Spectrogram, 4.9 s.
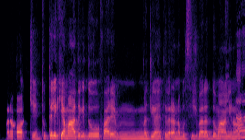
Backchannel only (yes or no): no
